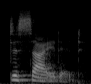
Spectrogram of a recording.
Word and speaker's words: decided: And it's pronounced decided. Decided. Id. Now here I am pronouncing that last vowel, but it's just a small schwa. Decided. Decided. To go from the first D to the second D.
